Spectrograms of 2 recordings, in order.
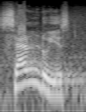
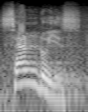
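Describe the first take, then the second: First: The d sound is clearly pronounced. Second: The d sound is clearly pronounced.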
